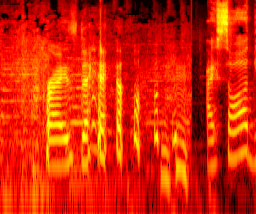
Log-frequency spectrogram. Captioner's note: laughs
